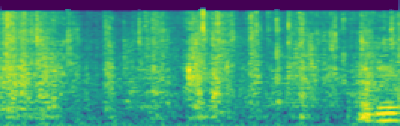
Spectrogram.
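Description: A clear plastic bag crinkling and rustling as the bagged stack of newspaper comic sheets inside it is handled, with a few sharper crackles.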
